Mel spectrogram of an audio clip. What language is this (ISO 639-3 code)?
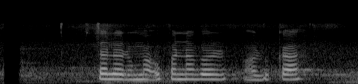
nep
